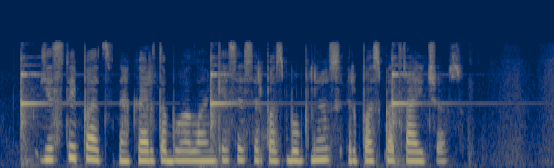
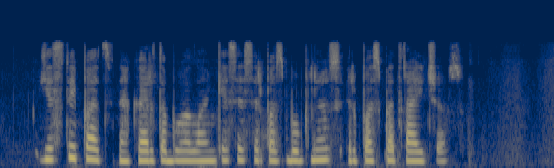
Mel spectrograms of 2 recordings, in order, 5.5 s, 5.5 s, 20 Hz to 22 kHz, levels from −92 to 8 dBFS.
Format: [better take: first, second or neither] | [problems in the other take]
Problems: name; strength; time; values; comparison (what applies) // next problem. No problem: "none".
second | background sound (Piano); 11 dB below the speech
